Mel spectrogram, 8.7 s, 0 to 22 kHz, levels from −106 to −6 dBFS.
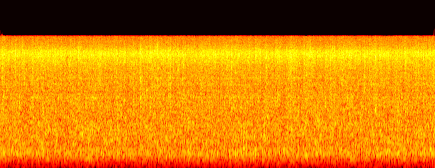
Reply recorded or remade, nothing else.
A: recorded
